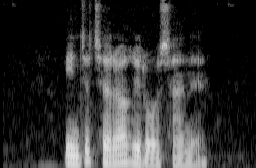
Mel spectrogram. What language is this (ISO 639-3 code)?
fas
